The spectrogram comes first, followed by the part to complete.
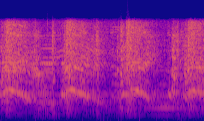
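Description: Live punk-rock band playing with shouted vocals, the crowd yelling along in a repeated chant of about two to three shouts a second.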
